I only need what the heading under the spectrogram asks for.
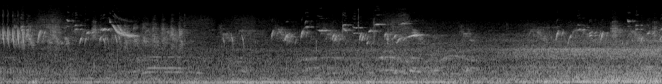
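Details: European goldfinch (Carduelis carduelis) song: quick, tinkling twitters and thin high chirps over a steady low rumble, with a voice faintly in the background.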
